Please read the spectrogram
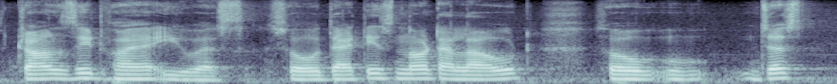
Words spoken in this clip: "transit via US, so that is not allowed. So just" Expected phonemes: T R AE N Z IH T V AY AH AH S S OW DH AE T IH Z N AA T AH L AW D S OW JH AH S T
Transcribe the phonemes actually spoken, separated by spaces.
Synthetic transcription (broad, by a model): T R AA N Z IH T B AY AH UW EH S OW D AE T IH Z N AA T AH L AW D S OW JH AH S T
